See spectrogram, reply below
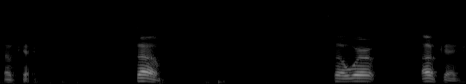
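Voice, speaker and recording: A man's voice: mid-range voice, extremely slow, darkish tone, clear, resonant tone. A man hosting a casual Torah study chat, explaining step by step with jokes and everyday examples, and reading commentary aloud and translating it. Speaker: Torah class host.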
